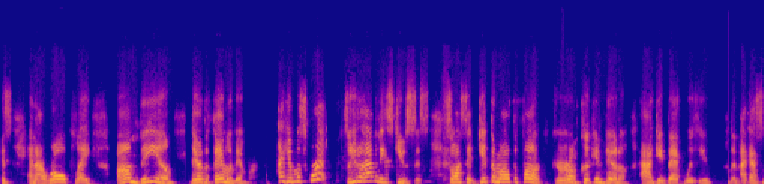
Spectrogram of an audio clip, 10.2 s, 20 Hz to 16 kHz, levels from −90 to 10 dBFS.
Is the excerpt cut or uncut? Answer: uncut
